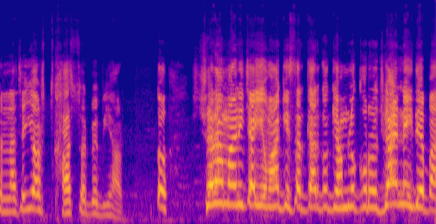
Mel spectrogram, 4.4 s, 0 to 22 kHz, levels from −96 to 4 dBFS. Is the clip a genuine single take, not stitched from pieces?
no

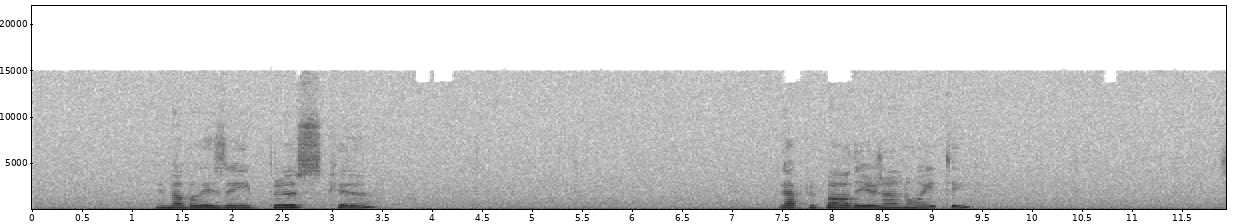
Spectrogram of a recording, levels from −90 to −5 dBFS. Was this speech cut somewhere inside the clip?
yes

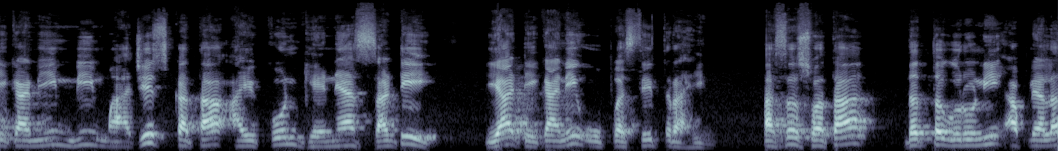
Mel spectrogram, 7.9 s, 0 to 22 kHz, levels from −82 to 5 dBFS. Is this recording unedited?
yes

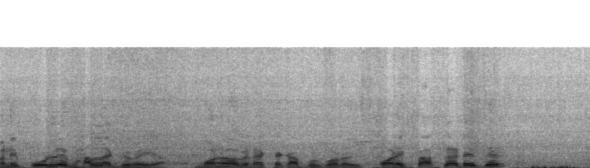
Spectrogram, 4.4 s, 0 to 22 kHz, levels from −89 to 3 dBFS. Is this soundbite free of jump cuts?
no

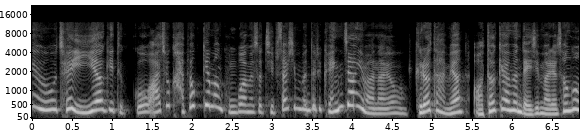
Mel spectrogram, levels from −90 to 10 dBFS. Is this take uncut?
no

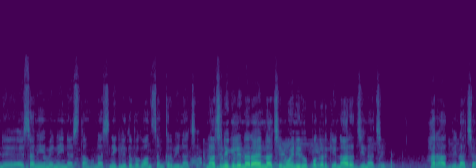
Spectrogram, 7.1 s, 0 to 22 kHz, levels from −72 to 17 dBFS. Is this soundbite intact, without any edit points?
no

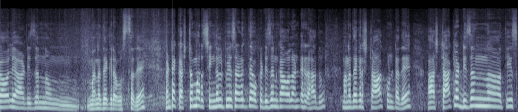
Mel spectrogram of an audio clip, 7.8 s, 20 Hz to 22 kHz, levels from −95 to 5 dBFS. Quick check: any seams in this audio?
no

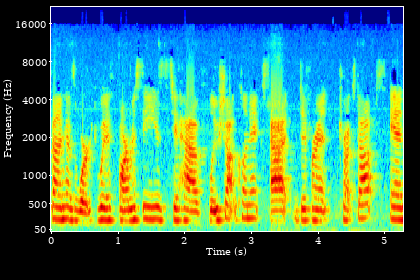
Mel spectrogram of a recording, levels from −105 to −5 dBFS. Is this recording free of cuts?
yes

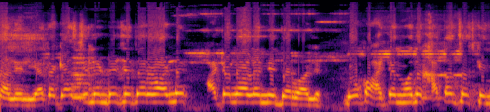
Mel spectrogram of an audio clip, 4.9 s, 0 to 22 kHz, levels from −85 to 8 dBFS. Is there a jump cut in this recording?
no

